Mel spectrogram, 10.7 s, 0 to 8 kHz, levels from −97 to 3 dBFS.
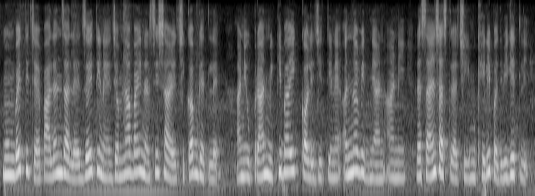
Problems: constant background noise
